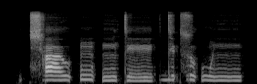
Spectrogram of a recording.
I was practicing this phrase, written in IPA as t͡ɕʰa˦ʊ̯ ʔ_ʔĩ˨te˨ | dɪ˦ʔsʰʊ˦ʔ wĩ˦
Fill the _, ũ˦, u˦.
ũ˦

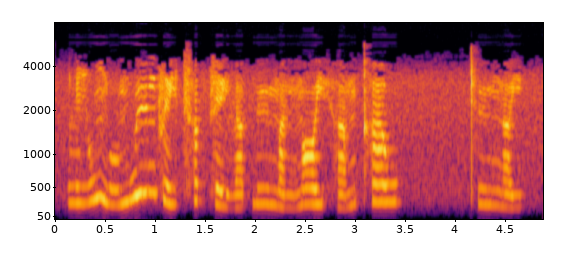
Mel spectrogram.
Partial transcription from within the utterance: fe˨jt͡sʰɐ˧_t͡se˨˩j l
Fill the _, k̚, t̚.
k̚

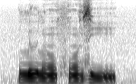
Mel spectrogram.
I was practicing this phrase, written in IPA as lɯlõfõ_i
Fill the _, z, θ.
z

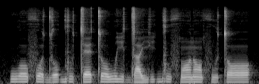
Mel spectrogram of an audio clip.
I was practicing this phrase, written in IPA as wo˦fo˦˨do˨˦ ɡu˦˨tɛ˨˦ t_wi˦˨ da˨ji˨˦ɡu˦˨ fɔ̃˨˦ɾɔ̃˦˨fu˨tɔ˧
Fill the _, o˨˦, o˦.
o˦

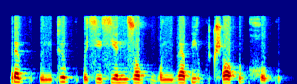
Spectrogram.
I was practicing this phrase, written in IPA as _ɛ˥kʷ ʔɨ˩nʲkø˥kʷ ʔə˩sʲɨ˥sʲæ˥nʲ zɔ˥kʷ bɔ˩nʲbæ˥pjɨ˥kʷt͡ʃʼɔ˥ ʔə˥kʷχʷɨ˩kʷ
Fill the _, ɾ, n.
ɾ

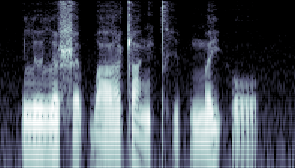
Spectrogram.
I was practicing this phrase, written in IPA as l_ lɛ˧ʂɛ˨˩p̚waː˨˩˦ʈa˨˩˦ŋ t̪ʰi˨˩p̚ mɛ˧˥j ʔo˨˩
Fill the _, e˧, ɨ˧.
ɨ˧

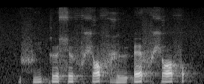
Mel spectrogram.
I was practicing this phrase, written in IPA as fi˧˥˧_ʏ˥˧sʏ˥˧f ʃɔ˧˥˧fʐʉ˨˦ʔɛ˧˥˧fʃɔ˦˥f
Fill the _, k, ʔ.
k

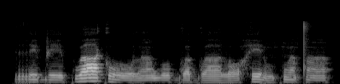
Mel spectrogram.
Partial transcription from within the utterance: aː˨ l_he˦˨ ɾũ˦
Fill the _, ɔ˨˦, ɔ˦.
ɔ˨˦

